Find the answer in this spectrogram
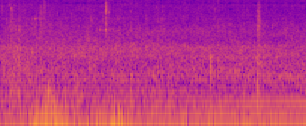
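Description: Water trickling and splashing through koi pond filters and bakki showers, with a steady low hum underneath.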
